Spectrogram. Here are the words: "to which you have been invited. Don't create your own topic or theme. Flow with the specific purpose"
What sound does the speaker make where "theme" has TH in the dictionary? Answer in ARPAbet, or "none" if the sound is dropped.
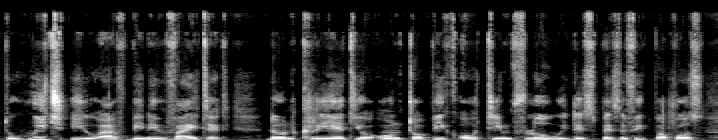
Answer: T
